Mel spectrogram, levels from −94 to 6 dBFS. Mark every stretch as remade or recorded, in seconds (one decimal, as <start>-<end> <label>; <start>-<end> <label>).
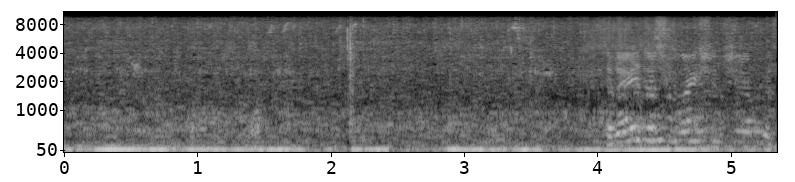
0.0-3.9 recorded; 3.9-4.6 remade; 4.6-5.3 recorded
